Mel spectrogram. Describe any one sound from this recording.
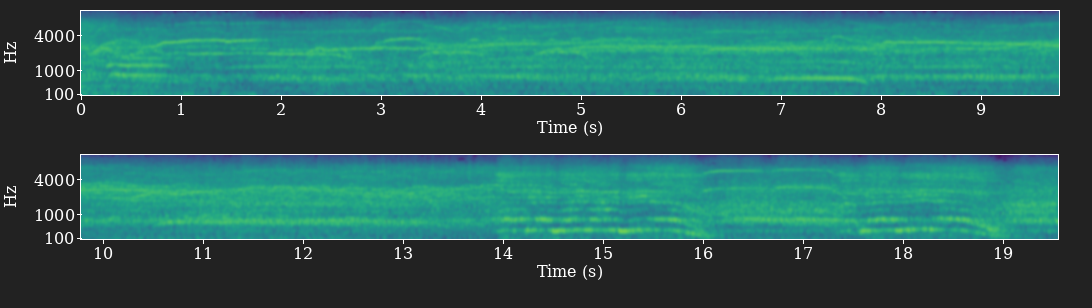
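An electric guitar plays a wailing solo with bending, sliding notes.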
